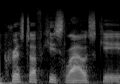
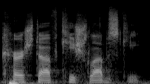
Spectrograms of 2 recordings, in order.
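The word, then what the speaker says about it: Krzysztof Kieślowski: are a lot of those like we say kristofh kislowski it should be pronounced kroff kishlovsky you know and I mean you could really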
